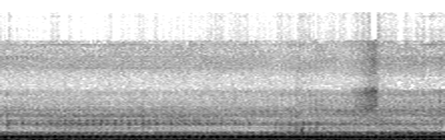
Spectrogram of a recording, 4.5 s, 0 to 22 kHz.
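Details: 2013 Toyota Prius C cabin blower motor running noisily before replacement with a new motor assembly; owner found nothing stuck inside; steady whirring roar with constant mid-pitched tones, no speed change; noisy blower fan.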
